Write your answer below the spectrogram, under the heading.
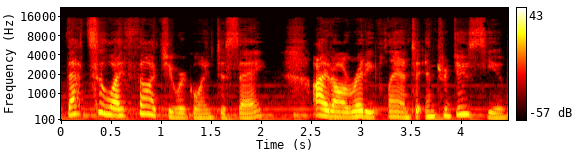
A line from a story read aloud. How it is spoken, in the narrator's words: He laughed and said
